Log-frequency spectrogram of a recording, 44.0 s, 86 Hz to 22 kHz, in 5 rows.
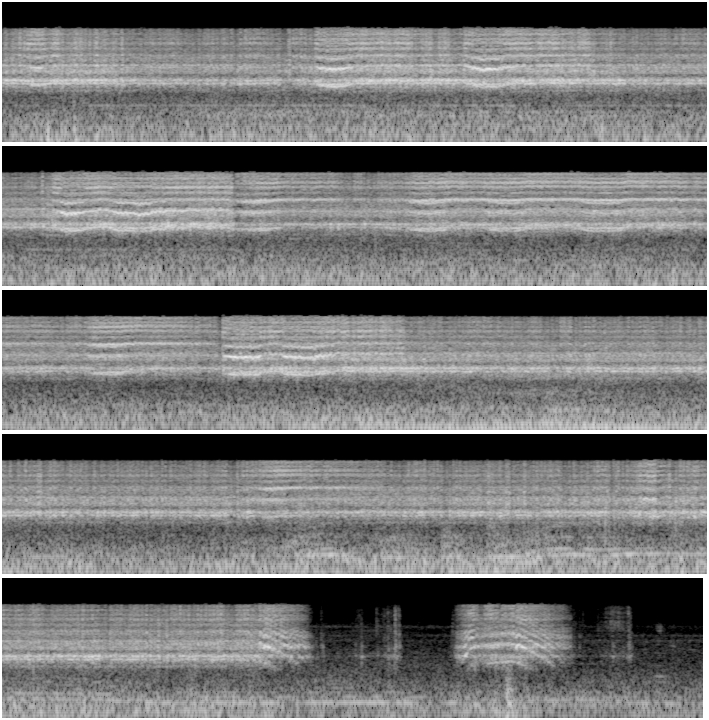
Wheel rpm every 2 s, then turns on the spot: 230, 230, 230, 230, 230, 220, 230, 220, 230, 230, 220, 230, 230, 230, 230, 230, 230, 230, 230, 100, 60, 20.
38-40 42-44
